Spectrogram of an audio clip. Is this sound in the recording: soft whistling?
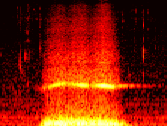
yes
